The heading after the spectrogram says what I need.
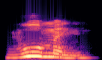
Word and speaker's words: woman: So woman.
